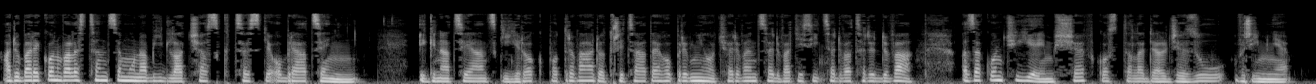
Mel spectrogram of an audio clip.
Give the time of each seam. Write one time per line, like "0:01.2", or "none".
none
